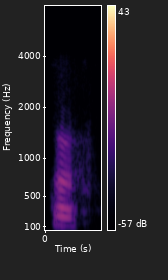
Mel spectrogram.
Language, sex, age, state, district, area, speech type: Kannada, male, 18-30, Karnataka, Tumkur, urban, conversation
